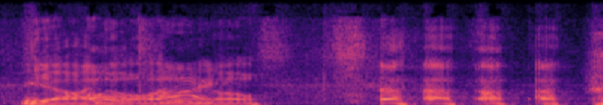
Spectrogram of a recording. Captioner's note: laugh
